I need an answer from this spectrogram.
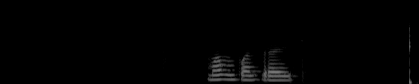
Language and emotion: Russian, neutral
